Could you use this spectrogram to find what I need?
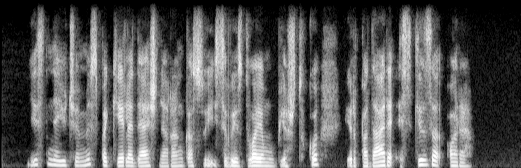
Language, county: Lithuanian, Vilnius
